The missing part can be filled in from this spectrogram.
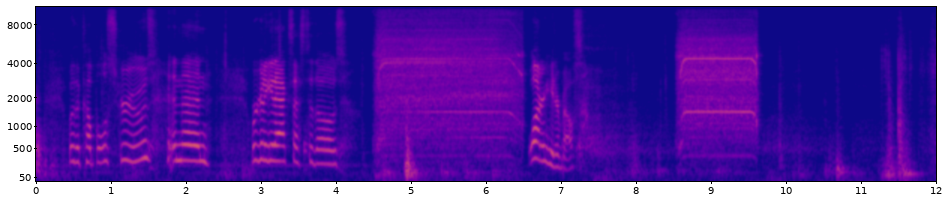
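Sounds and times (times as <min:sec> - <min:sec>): cordless drill running: 0:04.5 - 0:06.6, 0:08.5 - 0:09.7.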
